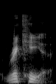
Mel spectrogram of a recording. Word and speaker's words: Rickea: The the So, and it's Rakia Jackson is the proper pronunciation for her name.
